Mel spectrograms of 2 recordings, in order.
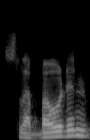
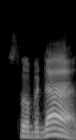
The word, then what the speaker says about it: Slobodan: more okay former Serb leader SLO sodin mosic slobodin mosic sladon Slobodan I had the emphasis on the wrong Sal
